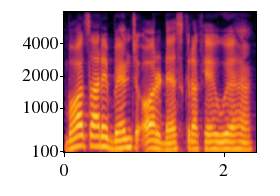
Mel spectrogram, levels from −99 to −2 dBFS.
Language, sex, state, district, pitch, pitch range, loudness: Hindi, male, Jharkhand, Garhwa, 155 Hz, 150-180 Hz, -15 LUFS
